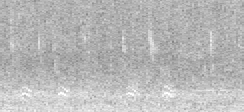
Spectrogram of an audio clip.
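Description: Four short, high, squeaky honking calls in quick succession over a steady background murmur.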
